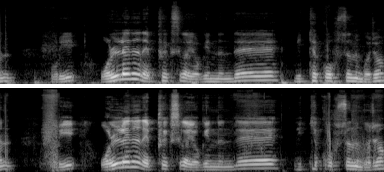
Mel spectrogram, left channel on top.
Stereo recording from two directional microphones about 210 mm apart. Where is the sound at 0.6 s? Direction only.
60° right (ahead or behind).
